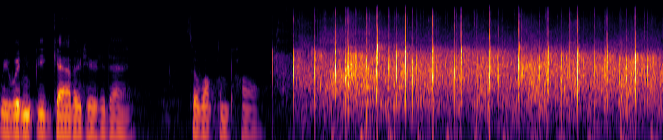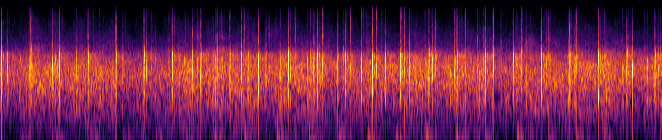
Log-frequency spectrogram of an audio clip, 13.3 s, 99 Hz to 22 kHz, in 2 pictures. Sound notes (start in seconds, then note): 3.7 audience clapping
